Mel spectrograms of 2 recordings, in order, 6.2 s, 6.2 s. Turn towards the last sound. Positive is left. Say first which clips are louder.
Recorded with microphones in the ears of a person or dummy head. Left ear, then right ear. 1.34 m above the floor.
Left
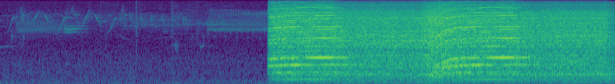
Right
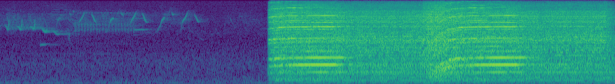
# right 2 dB
turn(degrees=15)  # may be behind; listen again after turning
